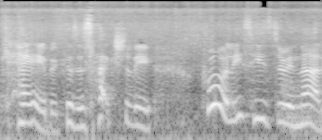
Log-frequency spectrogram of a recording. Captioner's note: sighs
